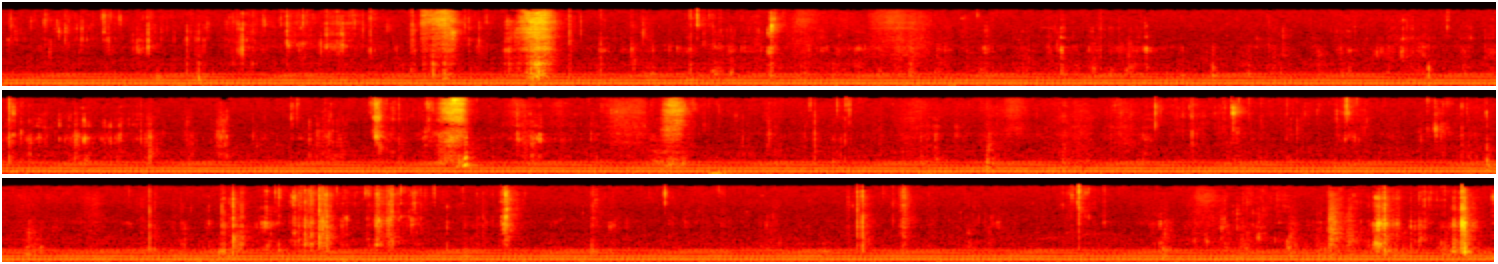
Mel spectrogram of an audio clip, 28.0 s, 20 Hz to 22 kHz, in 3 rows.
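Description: Biting and chewing into a roasted chicken leg with crisp skin, with a few sharper crunches or smacks about 3 s in, about 12 s in and near the end. A steady low electrical hum runs underneath throughout.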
